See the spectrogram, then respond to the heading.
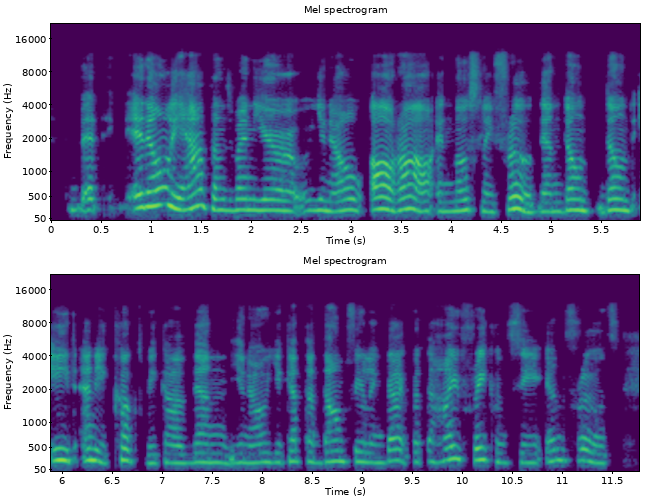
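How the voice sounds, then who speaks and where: A woman with a non-native accent talks at a fairly slow pace with hardly any pauses. Her medium-pitched voice shows ordinary pitch variation. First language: not English. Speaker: detox specialist and iridologist. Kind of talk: casual health Q&A livestream.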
